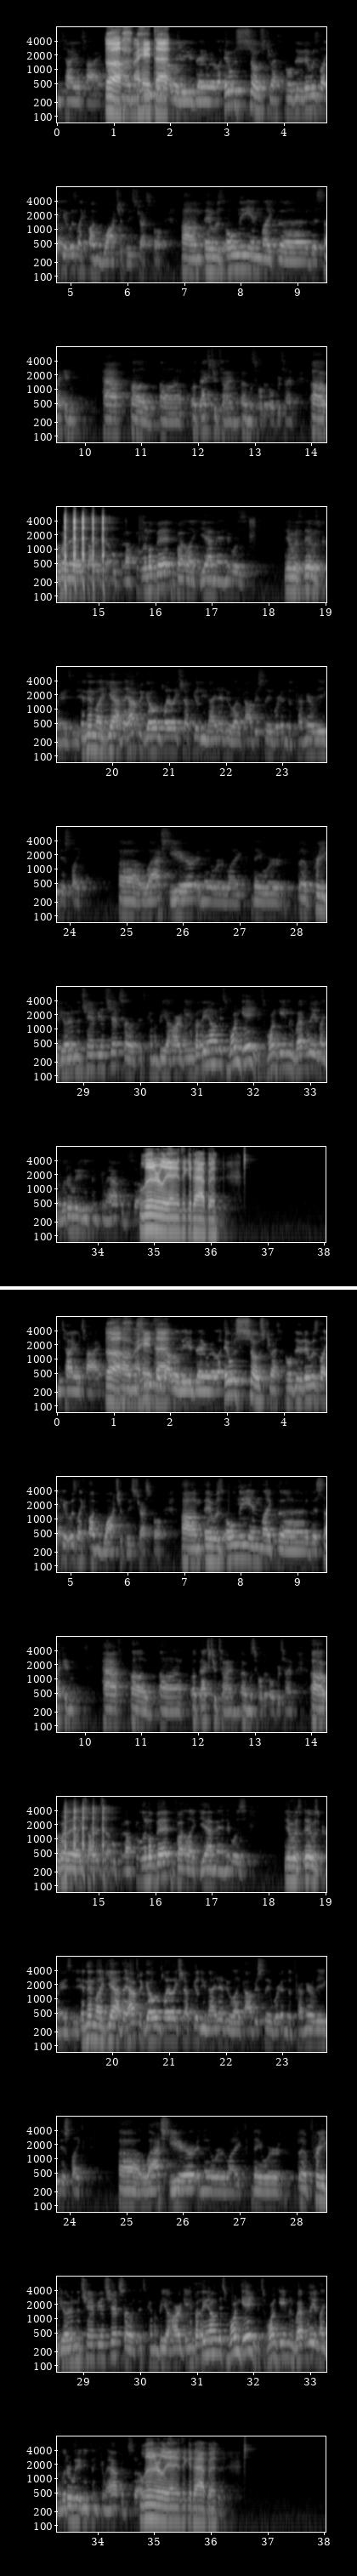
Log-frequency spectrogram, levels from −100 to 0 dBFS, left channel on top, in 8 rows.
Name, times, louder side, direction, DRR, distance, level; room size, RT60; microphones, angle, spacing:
voice 1, 0.0-0.8 1.1-6.6 7.0-9.8 10.3-13.7 14.0-17.6 18.3-24.2 24.9-27.8 28.0-34.9 35.7-36.2, right 2 dB, 75° right, 1.2 m, -47 dB
voice 2, 0.9-2.0 34.8-36.1, left 12 dB, 90° left, 0.4 m, -31 dB
17.5 x 6.0 x 8.4 m
head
